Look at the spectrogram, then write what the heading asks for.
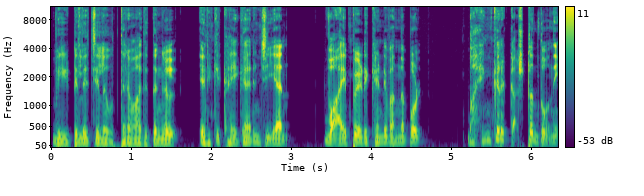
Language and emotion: Malayalam, sad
